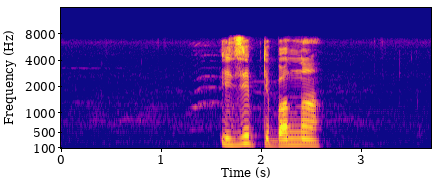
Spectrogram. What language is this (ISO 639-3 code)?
nep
